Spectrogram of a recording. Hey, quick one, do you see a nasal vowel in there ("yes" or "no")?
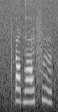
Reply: yes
